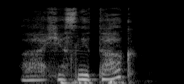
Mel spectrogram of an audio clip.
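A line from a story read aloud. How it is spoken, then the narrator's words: Whisper. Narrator (Russian): прошептала она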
